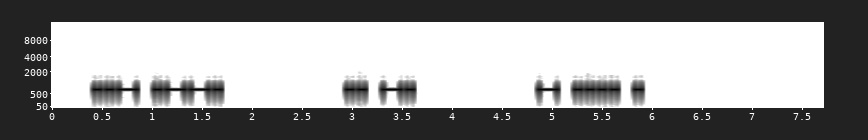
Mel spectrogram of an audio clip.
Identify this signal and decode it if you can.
Morse code, heard as a keyed tone, about 20 wpm, 700 Hz. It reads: UP IN THE
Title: 3x Word-Spacing - Sets of 3 Words - 20wpm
